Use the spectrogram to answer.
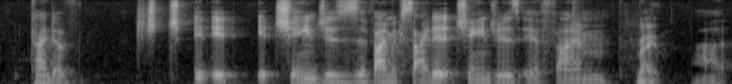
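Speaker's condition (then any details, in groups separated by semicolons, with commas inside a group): Stuttering; not caused by nervousness; pauses searching for a word; varies with excitement, worse when hurt, stuttered on tour stage, stuttered a lot in Grease audition; repeated words, prolonged sounds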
